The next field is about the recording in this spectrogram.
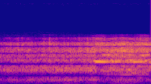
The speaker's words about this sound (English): Jump as a car pulls up out in front.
